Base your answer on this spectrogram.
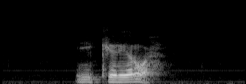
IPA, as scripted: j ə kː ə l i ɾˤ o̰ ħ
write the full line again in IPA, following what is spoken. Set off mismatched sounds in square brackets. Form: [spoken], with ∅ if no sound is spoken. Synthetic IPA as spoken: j ə kː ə [ɾ] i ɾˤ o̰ ħ

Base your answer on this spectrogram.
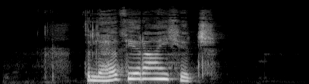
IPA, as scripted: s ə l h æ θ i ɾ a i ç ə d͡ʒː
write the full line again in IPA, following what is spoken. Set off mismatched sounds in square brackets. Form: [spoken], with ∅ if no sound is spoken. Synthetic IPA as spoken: [θ] ə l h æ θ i ɾ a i ç ə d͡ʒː

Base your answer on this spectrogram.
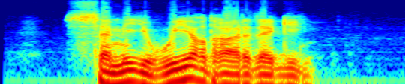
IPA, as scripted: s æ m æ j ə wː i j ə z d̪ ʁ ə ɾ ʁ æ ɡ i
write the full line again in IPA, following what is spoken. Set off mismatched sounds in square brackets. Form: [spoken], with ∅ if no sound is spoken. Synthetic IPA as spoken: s æ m [i] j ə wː i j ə [ʁ] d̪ ʁ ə ɾ [ð] æ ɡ i

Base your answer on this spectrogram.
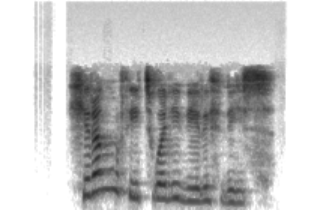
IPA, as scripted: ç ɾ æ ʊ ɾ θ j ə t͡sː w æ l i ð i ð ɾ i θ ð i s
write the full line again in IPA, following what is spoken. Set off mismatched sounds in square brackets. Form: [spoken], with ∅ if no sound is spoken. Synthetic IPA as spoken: ç ɾ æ ʊ ɾ θ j ə t͡sː w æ l i ð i [∅] ɾ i θ ð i s

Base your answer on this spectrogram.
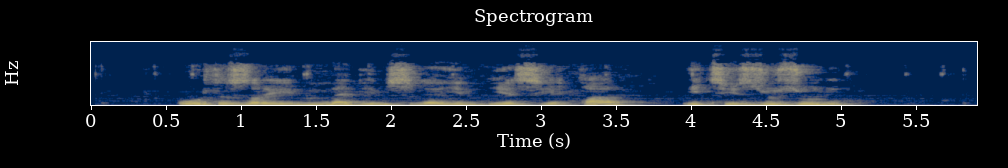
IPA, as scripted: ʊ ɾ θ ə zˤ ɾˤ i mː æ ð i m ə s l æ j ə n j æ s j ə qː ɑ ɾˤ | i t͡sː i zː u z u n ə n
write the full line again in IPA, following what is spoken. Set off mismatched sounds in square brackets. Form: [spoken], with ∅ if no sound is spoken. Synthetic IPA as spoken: ʊ ɾ θ ə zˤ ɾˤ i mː æ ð i m ə s l æ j ə n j æ s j ə qː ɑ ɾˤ | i t͡sː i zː u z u n ə n

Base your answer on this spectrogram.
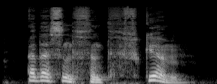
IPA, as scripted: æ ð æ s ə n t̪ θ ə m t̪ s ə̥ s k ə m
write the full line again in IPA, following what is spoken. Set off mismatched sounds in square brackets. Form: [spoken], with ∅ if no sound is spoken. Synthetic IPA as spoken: æ ð æ s ə n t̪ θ ə [n] t̪ [θ] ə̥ [f] k ə m

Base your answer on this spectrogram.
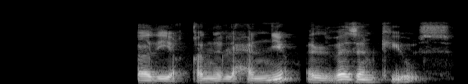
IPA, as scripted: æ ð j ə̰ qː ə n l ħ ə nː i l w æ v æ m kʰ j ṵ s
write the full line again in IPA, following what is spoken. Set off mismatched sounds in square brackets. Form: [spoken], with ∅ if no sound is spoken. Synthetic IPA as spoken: æ ð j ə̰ qː ə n l ħ ə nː i l [v] æ [z] æ m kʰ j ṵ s

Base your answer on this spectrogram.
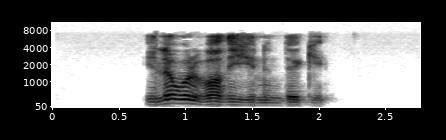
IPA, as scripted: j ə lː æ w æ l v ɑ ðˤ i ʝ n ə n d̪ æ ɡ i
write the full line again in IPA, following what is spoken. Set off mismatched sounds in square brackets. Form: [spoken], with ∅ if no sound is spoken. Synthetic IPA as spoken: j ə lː æ w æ l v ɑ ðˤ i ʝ n ə n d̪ æ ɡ i

